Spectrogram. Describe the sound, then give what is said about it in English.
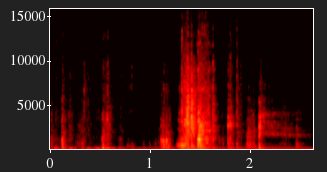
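Faint crinkling and tearing as a SLATE microphone box and its packaging are opened, with soft rustles that swell into a louder crumple midway. “There's a card with each one of these boxes. Okay. So I'm going to open this up if I can.”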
